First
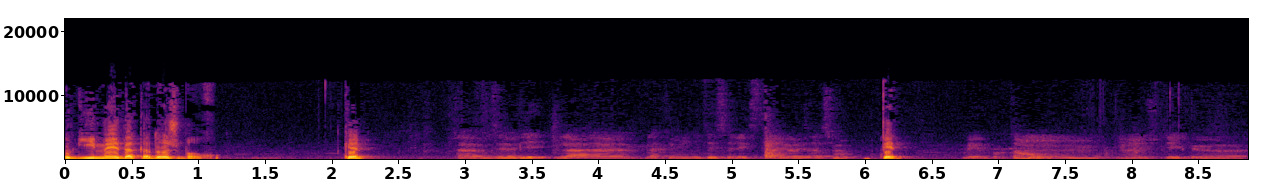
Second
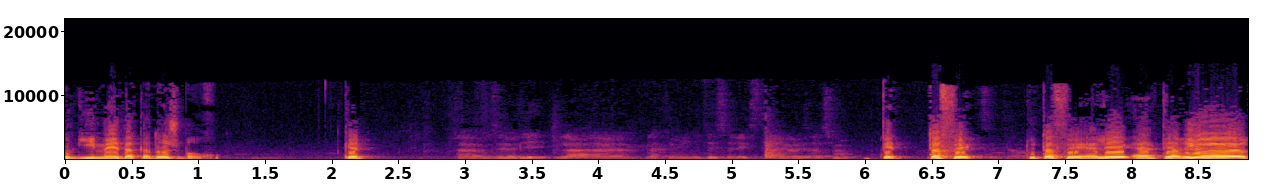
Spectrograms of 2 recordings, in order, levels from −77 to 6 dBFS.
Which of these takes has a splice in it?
second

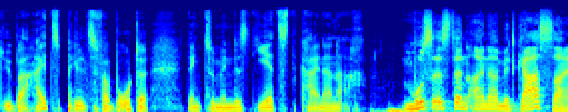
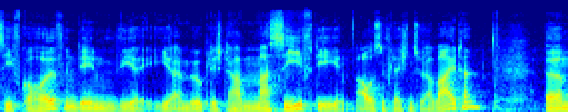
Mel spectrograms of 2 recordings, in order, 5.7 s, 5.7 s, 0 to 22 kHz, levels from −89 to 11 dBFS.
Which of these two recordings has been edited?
second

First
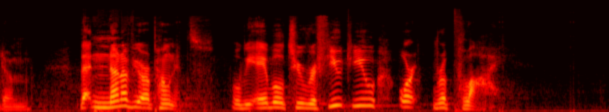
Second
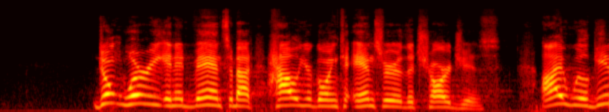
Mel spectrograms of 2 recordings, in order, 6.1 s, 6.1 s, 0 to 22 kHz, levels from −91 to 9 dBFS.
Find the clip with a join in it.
first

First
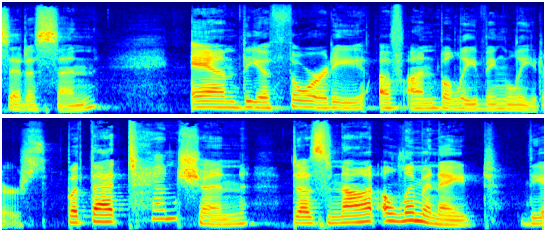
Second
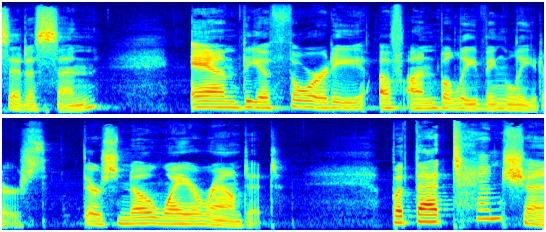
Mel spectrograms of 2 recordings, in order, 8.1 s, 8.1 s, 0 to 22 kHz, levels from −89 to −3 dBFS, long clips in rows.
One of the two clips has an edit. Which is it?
first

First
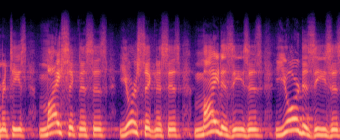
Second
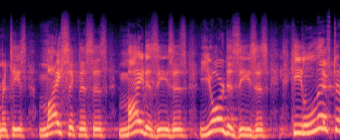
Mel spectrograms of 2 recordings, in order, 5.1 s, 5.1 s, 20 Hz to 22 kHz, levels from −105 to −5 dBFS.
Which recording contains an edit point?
second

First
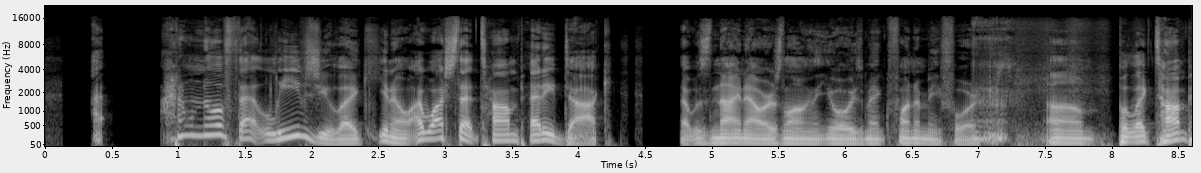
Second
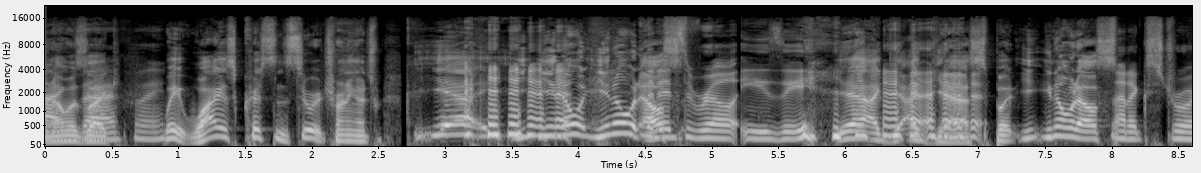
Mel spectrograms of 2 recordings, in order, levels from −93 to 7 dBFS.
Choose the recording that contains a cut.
second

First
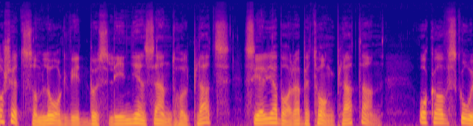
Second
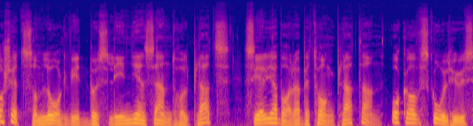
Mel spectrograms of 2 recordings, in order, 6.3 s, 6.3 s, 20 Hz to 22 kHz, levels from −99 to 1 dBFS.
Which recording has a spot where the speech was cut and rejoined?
second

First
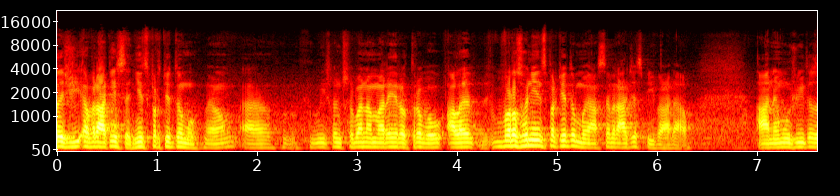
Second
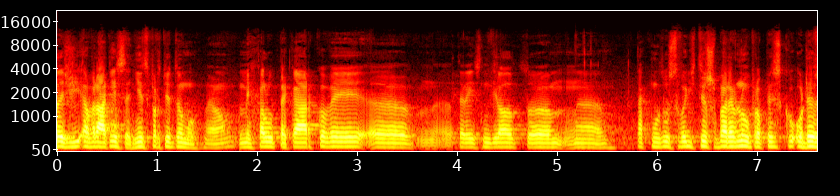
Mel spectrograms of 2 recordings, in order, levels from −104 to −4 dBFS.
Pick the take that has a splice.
second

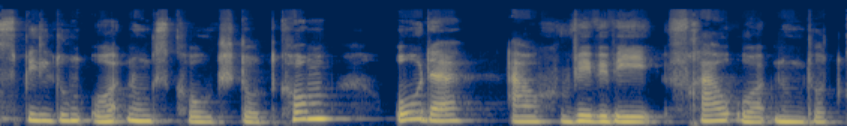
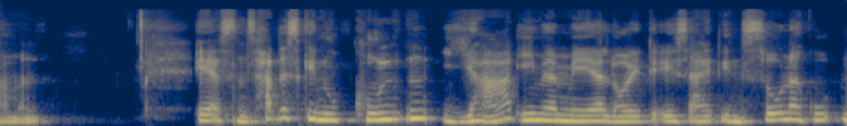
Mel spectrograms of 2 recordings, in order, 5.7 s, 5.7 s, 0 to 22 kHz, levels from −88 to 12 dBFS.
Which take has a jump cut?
second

